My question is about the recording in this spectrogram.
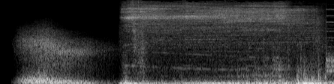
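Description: Intro sound effects: a whoosh that swells and fades over the first second and a half, then a sudden cut-in of loud hissing noise over a deep rumble that carries on.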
